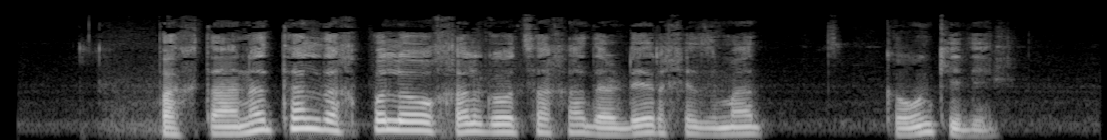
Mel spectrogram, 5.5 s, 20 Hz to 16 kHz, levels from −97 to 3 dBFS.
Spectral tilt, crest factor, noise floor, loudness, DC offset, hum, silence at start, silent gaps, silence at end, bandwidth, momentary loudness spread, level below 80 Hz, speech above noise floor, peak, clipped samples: -6.5 dB/octave; 20 dB; -61 dBFS; -23 LUFS; under 0.1%; none; 0.8 s; none; 0.55 s; 10 kHz; 10 LU; -72 dBFS; 39 dB; -4 dBFS; under 0.1%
